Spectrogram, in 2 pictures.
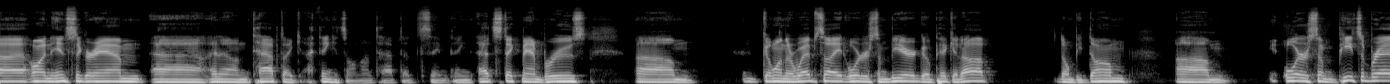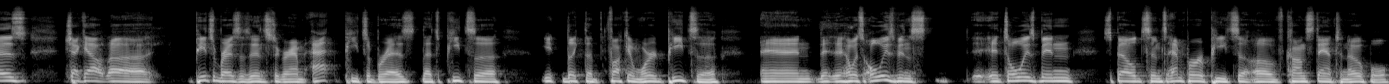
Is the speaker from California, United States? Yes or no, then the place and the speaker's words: no; Delco, Pennsylvania, United States; when I was growing up in Delco, we went to the public pool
